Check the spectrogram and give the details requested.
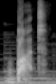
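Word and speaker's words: בת: Again this bait has a dogish. So it is pronounced b. Comets is a and tav is t. Al together this is pronounced bot.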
